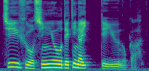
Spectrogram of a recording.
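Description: A man playing a dismissive, authoritative spaceship captain in an audio drama, curt and deliberate. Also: fairly high pitch, very animated, a little mellow, clear, resonant tone. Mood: cold, dismissive.

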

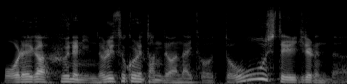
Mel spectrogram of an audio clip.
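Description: Man acting a crafty, animated old spaceman. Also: on the low side, fast talker, close to an everyday voice. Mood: wily, wheedling. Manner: wheedling, argumentative, theatrical. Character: stubborn, crafty old spaceship jet engineer, male. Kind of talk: audio drama acting.

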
